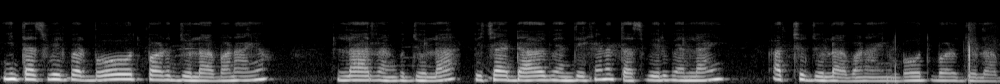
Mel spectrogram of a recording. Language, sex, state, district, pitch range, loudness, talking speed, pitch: Garhwali, female, Uttarakhand, Uttarkashi, 180-225 Hz, -17 LUFS, 145 wpm, 195 Hz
